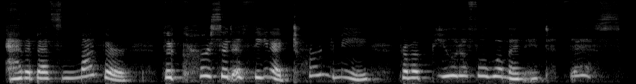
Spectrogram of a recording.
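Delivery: high, slow self-pitying lament; pitiful old grandmother. A narrator's reading. Medusa seeks sympathy from Percy, high and slow. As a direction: mourn it slowly, high.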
